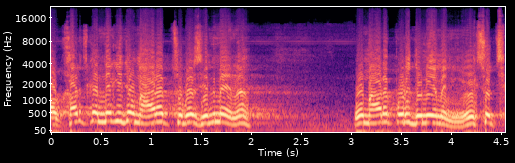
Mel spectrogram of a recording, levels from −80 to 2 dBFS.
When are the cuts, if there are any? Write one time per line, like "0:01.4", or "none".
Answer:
none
